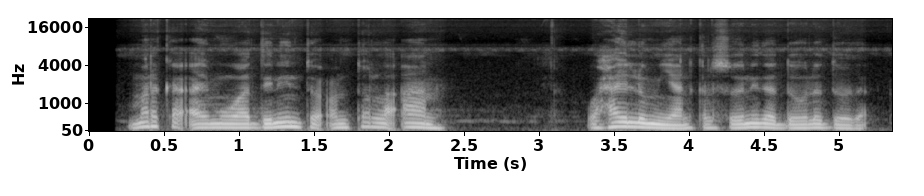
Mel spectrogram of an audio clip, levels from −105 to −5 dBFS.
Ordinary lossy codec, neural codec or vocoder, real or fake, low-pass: none; none; real; none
